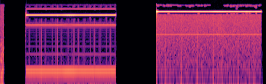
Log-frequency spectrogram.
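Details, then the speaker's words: Simulated ordinary non-pulsatile tinnitus example: steady high-pitched ringing tones, then a high hiss with a whistle, sounding different but heard very consistently, unlike heartbeat-synchronized pulsatile tinnitus. "This common tinnitus sounds different, but it is heard very consistently."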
